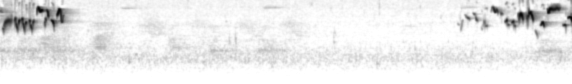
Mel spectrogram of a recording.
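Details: Pacific wren at the Mamquam Spawning Channels gives rapid, very high tinkling trills in two bursts, with a quiet stretch of faint background hiss between them.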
